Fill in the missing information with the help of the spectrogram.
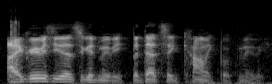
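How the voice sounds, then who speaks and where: A man hosting a casual podcast, enthusiastic and swearing often, trailing off quietly at the ends of sentences. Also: on the low side, racing. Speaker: podcast host. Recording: dull lo-fi audio.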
